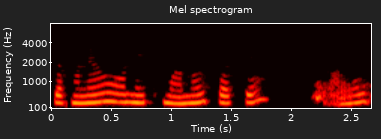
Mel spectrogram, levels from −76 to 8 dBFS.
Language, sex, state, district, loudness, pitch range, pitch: Bengali, female, West Bengal, Malda, -32 LUFS, 250-285 Hz, 260 Hz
